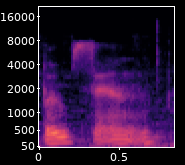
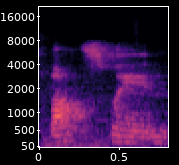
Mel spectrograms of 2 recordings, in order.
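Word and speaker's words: boatswain: loved the word boson because it's boat swain but it said bosun you know i never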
